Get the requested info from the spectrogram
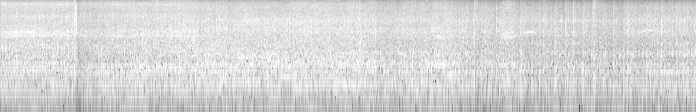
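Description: Dense, unbroken din of distant firecrackers and fireworks going off all over the city, with separate sharp pops standing out in the last few seconds.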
